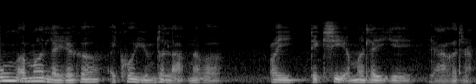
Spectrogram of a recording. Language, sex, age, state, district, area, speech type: Manipuri, male, 30-45, Manipur, Imphal West, urban, read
